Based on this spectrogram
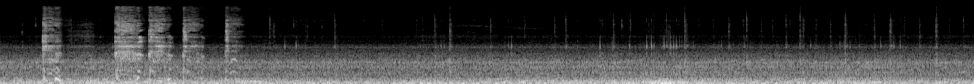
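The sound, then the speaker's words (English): A quick cluster of four or five sharp coughs in the first couple of seconds, then only a steady low rumble of road traffic or a car interior, with no talking. “Yeah, but so far I'm healthy, it's just annoying the cough.”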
